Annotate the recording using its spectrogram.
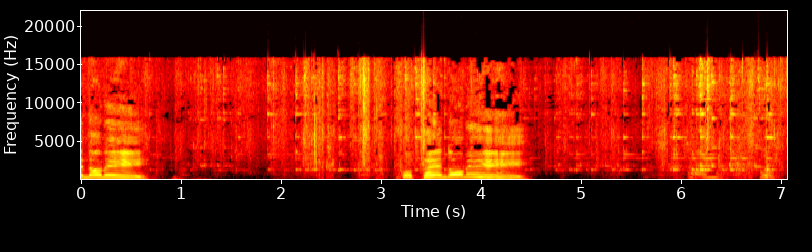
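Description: A dog howls loudly nearby in long falling cries.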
